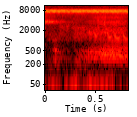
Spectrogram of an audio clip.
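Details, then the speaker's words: Stomach growling (borborygmi) from the speaker, heard while walking outdoors through a graveyard. "That was my stomach growling in case anybody was curious what that sound was. I'm not about to be attacked by some strange animal."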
